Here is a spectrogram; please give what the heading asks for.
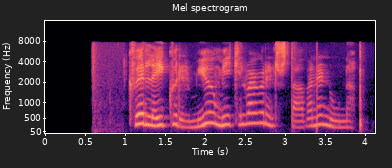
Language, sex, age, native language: Icelandic, female, 50-59, Icelandic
